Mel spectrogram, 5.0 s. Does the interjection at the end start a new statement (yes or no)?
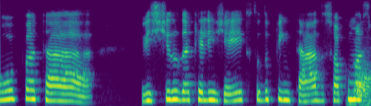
yes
